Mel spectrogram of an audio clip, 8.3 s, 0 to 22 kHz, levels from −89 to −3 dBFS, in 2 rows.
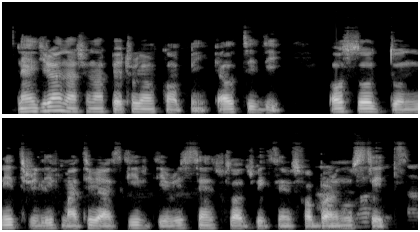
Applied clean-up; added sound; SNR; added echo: none; none; none; none.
